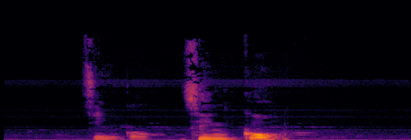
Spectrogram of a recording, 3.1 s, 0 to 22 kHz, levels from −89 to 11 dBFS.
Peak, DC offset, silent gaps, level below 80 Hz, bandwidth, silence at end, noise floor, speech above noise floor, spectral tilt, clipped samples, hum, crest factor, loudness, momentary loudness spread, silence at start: -4 dBFS; under 0.1%; none; -60 dBFS; 16.5 kHz; 0.9 s; -59 dBFS; 35 dB; -7 dB/octave; under 0.1%; none; 24 dB; -24 LUFS; 20 LU; 0.65 s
